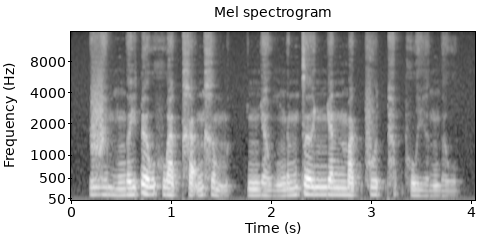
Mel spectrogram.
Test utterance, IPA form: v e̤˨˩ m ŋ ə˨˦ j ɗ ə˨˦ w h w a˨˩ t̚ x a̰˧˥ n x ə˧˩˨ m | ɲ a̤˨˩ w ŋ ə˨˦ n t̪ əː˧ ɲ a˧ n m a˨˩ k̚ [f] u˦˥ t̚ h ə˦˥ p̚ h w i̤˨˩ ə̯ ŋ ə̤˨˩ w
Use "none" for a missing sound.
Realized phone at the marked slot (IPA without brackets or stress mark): f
